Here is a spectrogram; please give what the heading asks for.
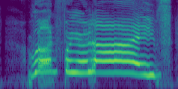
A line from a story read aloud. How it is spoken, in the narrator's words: squealed a young vampire as he ran past them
